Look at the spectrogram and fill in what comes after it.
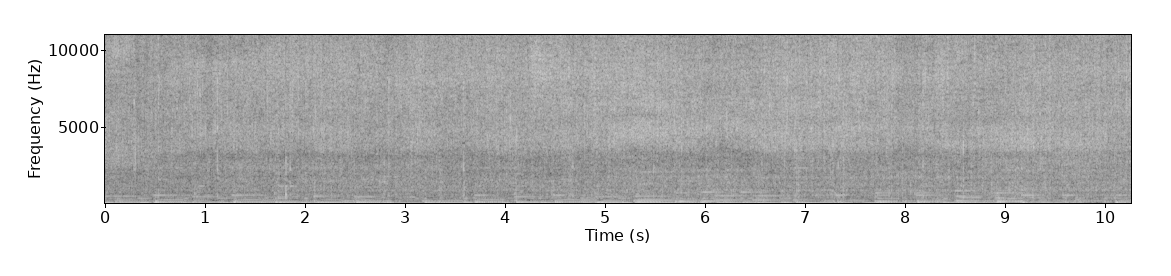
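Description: Pork belly and kimchi sizzling steadily on a hot stone griddle.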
